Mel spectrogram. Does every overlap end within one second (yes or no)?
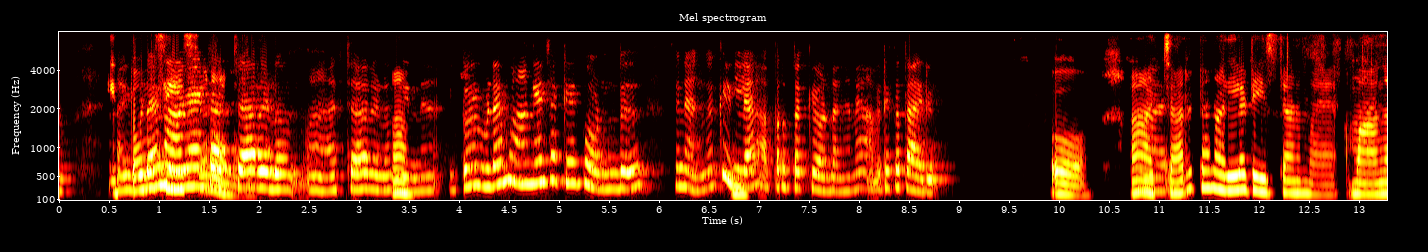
no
